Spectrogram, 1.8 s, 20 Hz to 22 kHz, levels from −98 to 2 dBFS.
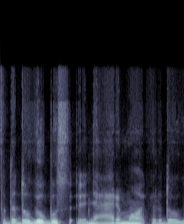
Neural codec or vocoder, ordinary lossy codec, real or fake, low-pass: autoencoder, 48 kHz, 128 numbers a frame, DAC-VAE, trained on Japanese speech; Opus, 16 kbps; fake; 14.4 kHz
